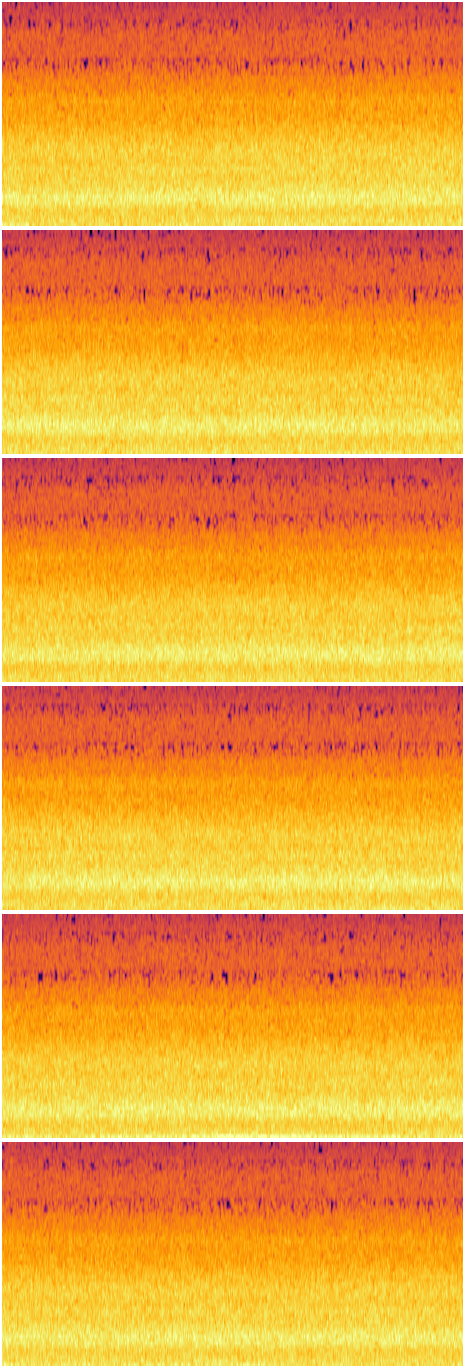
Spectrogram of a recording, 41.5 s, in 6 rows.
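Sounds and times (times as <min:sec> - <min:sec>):
heavy rain on warehouse roof: 0:00.0 - 0:41.4
traffic outside: 0:11.9 - 0:13.6.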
